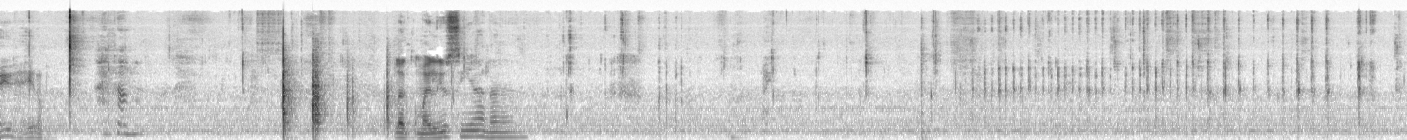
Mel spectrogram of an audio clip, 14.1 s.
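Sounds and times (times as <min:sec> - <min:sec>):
chewing clicks and smacks: 0:05.6 - 0:14.0.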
